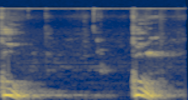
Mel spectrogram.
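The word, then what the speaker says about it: קוּם: Now, arise in Hebrew text, especially in the Hebrew Bible, is pronounced kum.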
